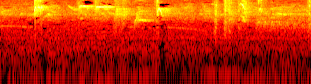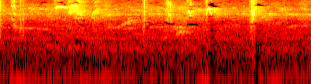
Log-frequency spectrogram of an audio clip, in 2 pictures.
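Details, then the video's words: Sunbird called konin or kolibri ninja delivering rich 'nagen'-style song for training contest birds; a jumble of thin, very high tweets, short trills and chips runs almost without pause over a soft low rumble. "Konin Gacor Isian Mewah Gaya Nagen, Cocok Untuk Masteran Burung Lomba"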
